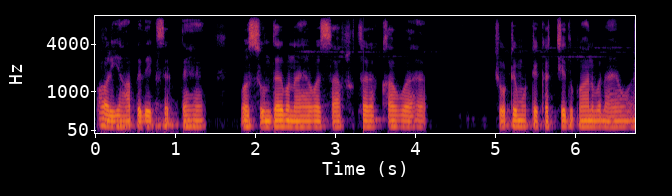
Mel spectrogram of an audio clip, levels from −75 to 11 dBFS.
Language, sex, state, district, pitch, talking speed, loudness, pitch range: Hindi, male, Bihar, Sitamarhi, 110 Hz, 195 wpm, -19 LUFS, 105-115 Hz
